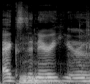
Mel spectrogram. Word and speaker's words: Xdinary Heroes: jyp's new boy group extinary heroes yeah i was like how do you say this because the games are just very heroes the shortened form of extraordinary so accidentary heroes they are the new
